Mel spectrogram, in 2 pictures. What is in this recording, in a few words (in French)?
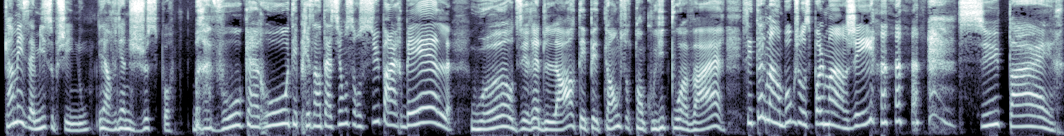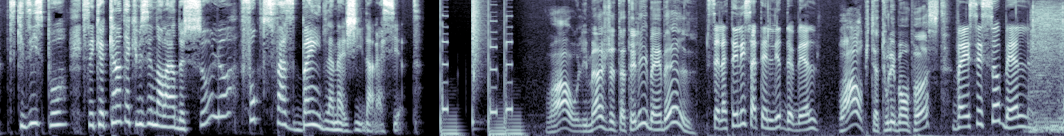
demo voix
